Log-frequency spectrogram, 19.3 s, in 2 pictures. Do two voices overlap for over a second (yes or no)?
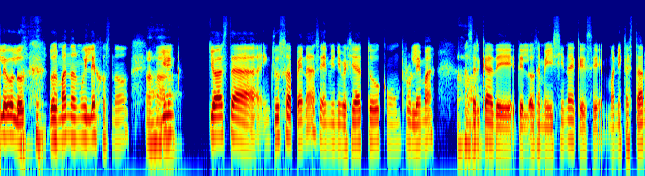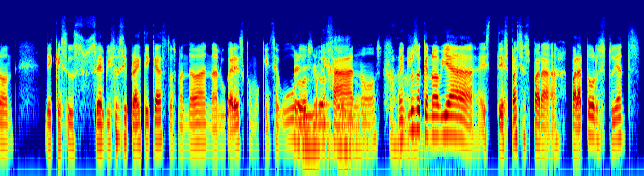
yes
